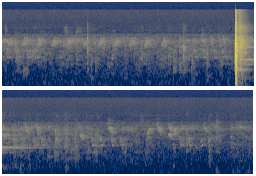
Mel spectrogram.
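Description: A single sharp rifle shot about halfway through, with a short ringing tail. Faint small-bird chirps and a steady high buzz run behind it.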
